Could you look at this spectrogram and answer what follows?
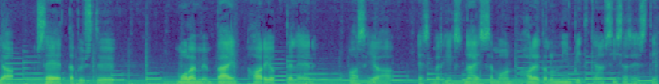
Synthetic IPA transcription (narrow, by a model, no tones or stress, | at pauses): jɑ̰seet̪ːæpyst̪yː | molemːimpæin | hɑrjot̪ːeleːn | ɑsiɑ̰ː | esimerkiksnæisːæmo̰ːnhɑrjot̪elːunniːmpit̪kæ̰ːnsisæsest̪i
